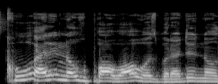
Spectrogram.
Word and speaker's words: Paul Wall: Yeah, Paul Wall. That's how you say it.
